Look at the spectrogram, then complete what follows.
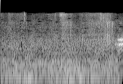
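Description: A steady, fairly loud low rumble of a car driving, heard from inside the cabin, with constant road and engine drone filling the whole stretch without a break.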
